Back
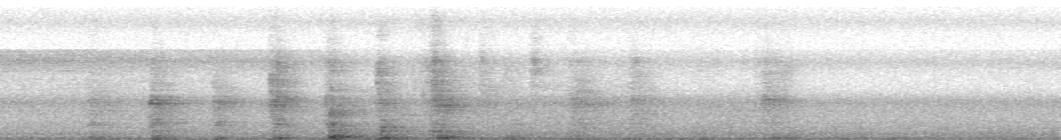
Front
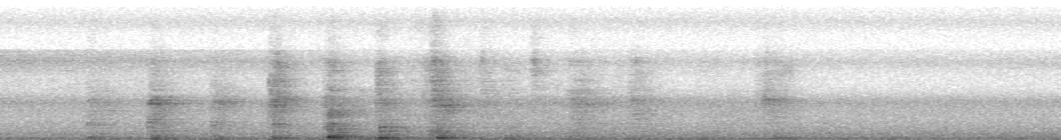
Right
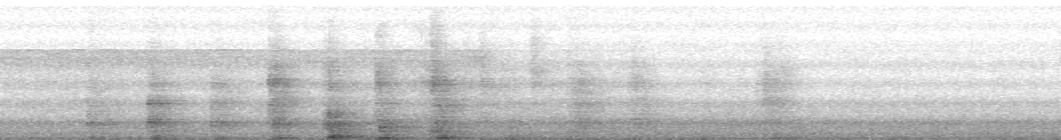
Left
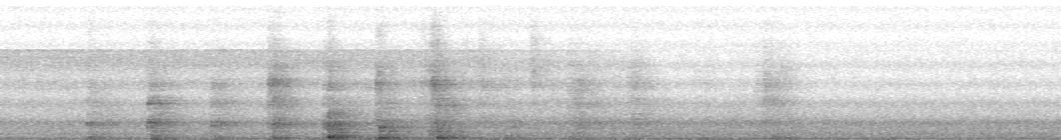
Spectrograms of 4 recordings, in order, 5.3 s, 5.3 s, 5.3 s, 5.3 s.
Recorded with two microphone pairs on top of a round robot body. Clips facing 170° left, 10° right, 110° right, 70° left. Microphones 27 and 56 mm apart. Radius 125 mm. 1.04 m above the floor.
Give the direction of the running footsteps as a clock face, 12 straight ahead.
12 o'clock.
